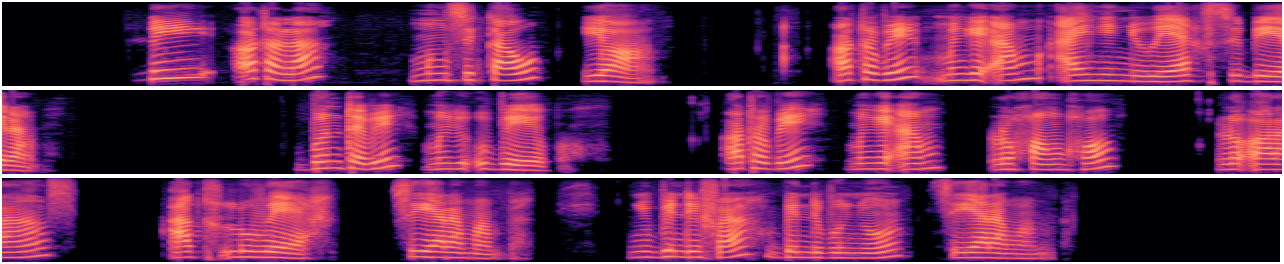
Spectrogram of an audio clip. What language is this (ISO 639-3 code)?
wol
